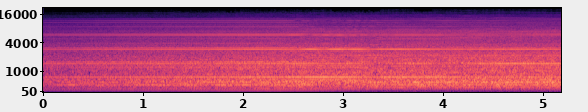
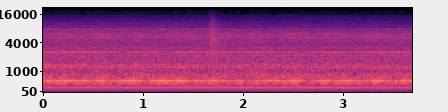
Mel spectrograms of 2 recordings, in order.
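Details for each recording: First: Lab-tested generator: steady rising hum with a bright whine from the windings; bearings are really quiet, the noise comes from the stator. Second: Motor that can turn a small generator, running with no load after an easy restart: steady even high-pitched hum at constant speed, no roughness or surging; smooth, quiet running.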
